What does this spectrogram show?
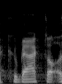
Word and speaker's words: kubectl: Like a pterodactyl. Yeah, kubectl. See, Layla, and again, I've not heard that pronunciation before, but we've got a new one.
